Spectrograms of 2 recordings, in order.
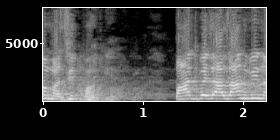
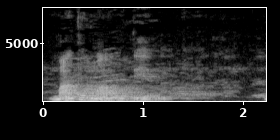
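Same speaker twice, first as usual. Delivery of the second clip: much softer, lower and very slow; tender, drawn out; 11 semitones lower, 12 dB quieter, much slower than usual. Shown as a demonstration. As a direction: linger on माँ तो माँ होती है ना as a tender sigh. (धीमे, कोमल, खिंचे स्वर में)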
